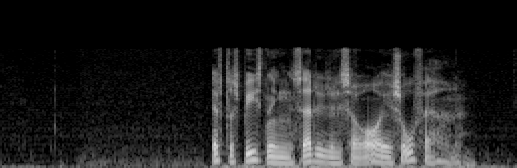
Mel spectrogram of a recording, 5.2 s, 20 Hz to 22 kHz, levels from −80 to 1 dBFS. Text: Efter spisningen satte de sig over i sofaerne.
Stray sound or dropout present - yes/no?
no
